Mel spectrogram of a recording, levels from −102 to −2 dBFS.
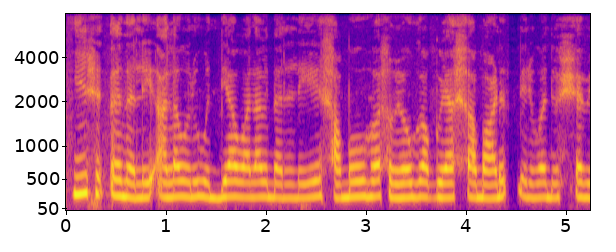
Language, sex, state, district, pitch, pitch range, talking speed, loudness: Kannada, female, Karnataka, Koppal, 225 Hz, 220-235 Hz, 105 wpm, -14 LUFS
